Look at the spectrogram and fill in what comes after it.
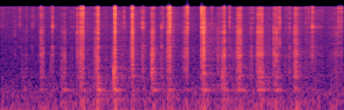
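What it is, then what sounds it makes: Cracked varnish on an oil painting scraped with a blade. A steel scalpel blade scrapes the varnish of a cracked, varnished oil painting on canvas, leaving debris on the surface. It makes a quiet, irregular series of short, dry, bright scratching strokes with little ring and a faint low tone under each stroke.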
